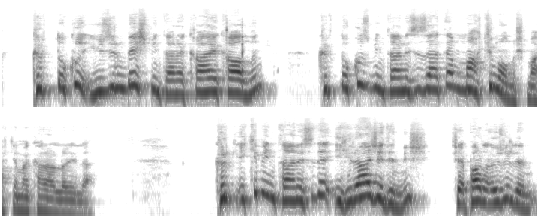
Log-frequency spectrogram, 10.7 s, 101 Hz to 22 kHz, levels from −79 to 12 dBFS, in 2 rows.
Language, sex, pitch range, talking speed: Turkish, male, 200-260 Hz, 130 wpm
